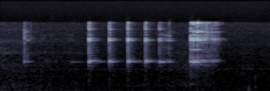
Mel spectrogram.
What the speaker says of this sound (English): That's my tea, by the way, if you can hear it clinking around.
